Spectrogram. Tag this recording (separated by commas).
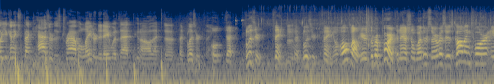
Radio, Speech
